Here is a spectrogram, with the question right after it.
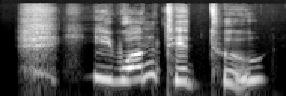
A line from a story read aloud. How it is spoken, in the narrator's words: sobbed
